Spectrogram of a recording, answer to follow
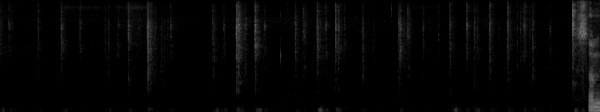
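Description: Computer keyboard being typed on: a run of quiet, separate key clicks, a few a second and unevenly spaced.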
